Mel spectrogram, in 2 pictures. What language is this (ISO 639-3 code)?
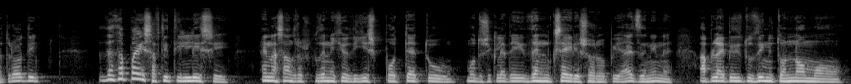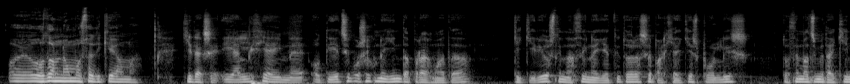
ell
